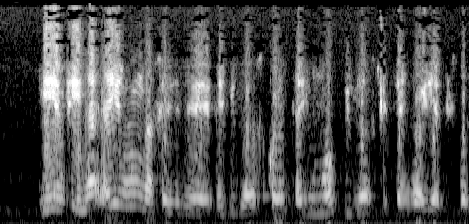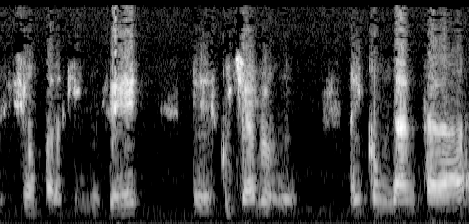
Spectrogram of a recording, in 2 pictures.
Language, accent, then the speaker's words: Spanish; Quito, Pichincha, Ecuador; porque yo desde los 15 años en mi barrio de San Roque, en Quiteño, soy de San Roque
